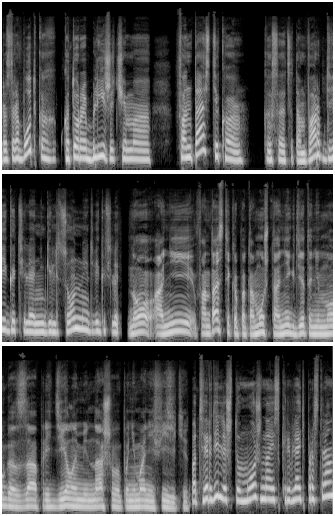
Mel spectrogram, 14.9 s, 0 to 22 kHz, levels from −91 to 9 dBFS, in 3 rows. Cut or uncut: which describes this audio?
cut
